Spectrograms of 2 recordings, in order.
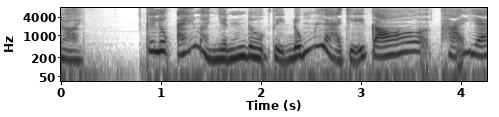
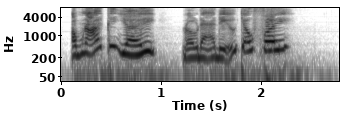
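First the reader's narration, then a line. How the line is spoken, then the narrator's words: Angry shout. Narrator (Vietnamese): hét vào mặt thằng bạn cùng lớp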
